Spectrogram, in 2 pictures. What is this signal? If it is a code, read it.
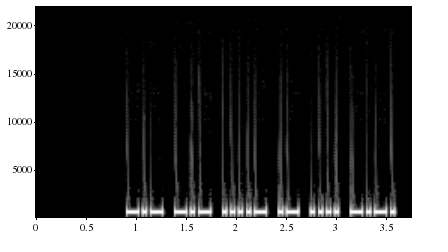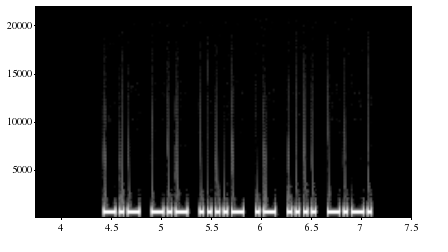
Morse code, heard as a keyed tone, about 30 wpm, 700 Hz. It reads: KK4AHC KK4AHC
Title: USA Call Signs - 6 Characters - Repeated 3x - 30wpm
